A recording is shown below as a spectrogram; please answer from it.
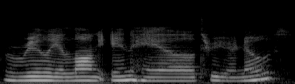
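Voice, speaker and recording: A woman guides a meditation in a calm, soothing, unhurried manner, her soft, lowish voice growing breathy as phrases end. The sound is lo-fi.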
